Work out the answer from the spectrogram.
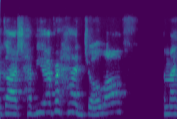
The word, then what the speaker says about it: jollof: Oh my gosh, have you ever had jollof?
